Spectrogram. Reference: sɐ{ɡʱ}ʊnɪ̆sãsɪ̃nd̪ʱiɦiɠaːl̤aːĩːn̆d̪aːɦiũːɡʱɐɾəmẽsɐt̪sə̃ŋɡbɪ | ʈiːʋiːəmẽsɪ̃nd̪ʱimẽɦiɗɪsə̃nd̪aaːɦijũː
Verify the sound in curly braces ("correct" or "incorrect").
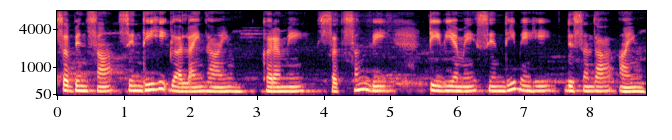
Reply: incorrect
